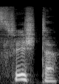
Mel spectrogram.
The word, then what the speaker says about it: শ্রেষ্ঠ: হ্যাঁ হ্যাঁ, দুর্দান্ত কালার আসে, এবং নাম হলো শ্রেষ্ঠা। হ্যাঁ, শ্রেষ্ঠা, এবং নামকে সঠিকভাবে জাস্টিফাই করে। অ্যাকচুয়ালি শ্রেষ্ঠা আমরা বলি, স্পেলিংটা হচ্ছে শ্রেষ্ঠ, শ্রেষ্ঠ বলে ওরা। আচ্ছা, মানে ওরা আমাদের মতো উচ্চারণ করে না, বলে শ্রেষ্ঠ, পুষার শ্রেষ্ঠ।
